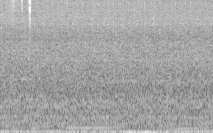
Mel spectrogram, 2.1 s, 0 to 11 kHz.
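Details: Jeep Wrangler idling with P0304 cylinder 4 misfire; coils and injector already swapped but the miss stays on cylinder 4. Dealer blamed the engine computer, yet oscilloscope shows injector pulses present. Deep idle rumble with an uneven, lumpy beat; cause unconfirmed.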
